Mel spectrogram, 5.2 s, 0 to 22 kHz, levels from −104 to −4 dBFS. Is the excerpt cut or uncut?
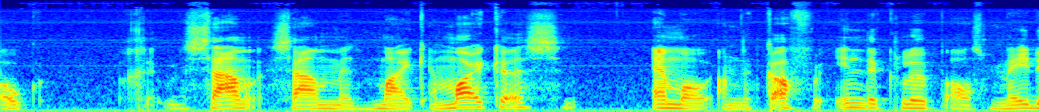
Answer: cut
